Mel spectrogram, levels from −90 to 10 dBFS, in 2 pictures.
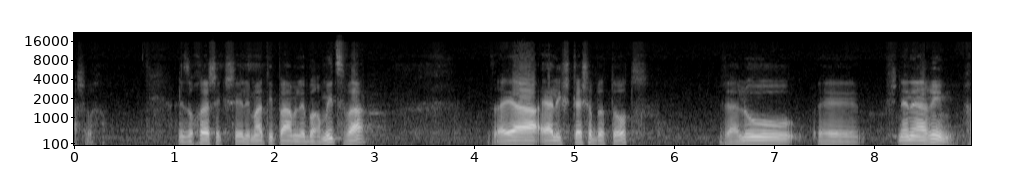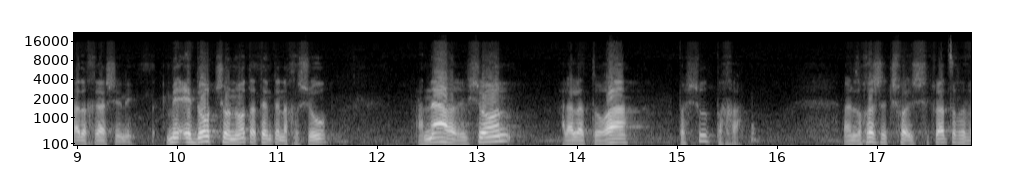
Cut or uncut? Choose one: cut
